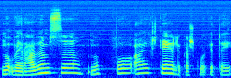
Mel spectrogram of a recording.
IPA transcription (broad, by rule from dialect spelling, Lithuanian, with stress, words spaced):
ˈnʊ ʋɐɪˈrɑːʋʲeːms ˈnʊ ˈpoː ɐɪkʃʲˈtʲæːlʲeː kɐʃˈkuɔkʲeː tɐɪ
